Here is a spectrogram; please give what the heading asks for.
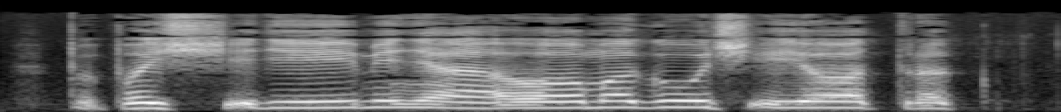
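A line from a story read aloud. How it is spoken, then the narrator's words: Pitiful exclamation. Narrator (Russian): воскликнул он жалостливым голосом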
